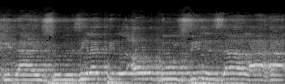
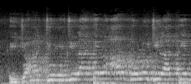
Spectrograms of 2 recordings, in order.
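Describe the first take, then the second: First: The letters are said with a z sound. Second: The letters are said with a j sound. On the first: The speaker calls it right. "banyak zai itu" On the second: The speaker calls it wrong. "dibaca jim semua"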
